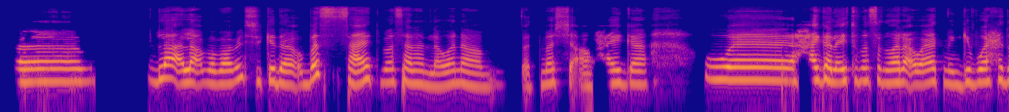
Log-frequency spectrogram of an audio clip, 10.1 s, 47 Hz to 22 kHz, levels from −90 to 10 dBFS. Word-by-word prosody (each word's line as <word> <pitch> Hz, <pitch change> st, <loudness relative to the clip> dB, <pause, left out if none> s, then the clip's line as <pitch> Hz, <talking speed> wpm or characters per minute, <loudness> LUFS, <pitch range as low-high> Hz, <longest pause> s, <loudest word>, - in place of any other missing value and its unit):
آمم 255 Hz, 0 st, +1 dB, 0.6 s
لأ، 285 Hz, -2 st, +3 dB
لأ، 240 Hz, -3 st, +3 dB
ما 230 Hz, 0 st, -4 dB
باعملش 235 Hz, +6 st, -2 dB
كده، 245 Hz, -5 st, 0 dB
بس 305 Hz, -, +1 dB
ساعات 250 Hz, +3 st, 0 dB
مثلًا 240 Hz, -2 st, -3 dB
لو 200 Hz, 0 st, -4 dB
أنا 210 Hz, -4 st, -5 dB, 0.3 s
باتمشّي 230 Hz, +4 st, -7 dB
أو 195 Hz, -, -8 dB
حاجة، 225 Hz, 0 st, -4 dB, 0.6 s
وحاجة 275 Hz, -1 st, +3 dB
لقيت 250 Hz, +1 st, +1 dB
مثلًا 260 Hz, -1 st, -5 dB
ورقة 240 Hz, -3 st, +2 dB
وقعِت 240 Hz, +3 st, 0 dB
من 215 Hz, -2 st, -7 dB
جَيب 240 Hz, +1 st, -4 dB
واحد، 250 Hz, +1 st, 0 dB
245 Hz, 130 wpm, -20 LUFS, 225-265 Hz, 0.6 s, لأ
